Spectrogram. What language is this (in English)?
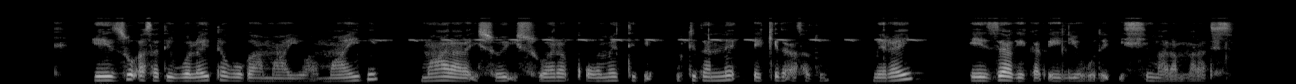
Wolaytta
